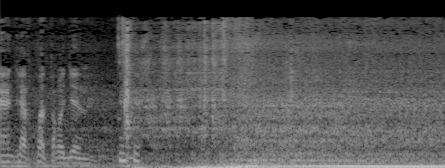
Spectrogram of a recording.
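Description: Mitsubishi Adventure's gasoline four-cylinder engine being started from cold: the starter cranks about a second in and the engine catches about two seconds in. It then settles into a steady cold-start fast idle.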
